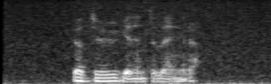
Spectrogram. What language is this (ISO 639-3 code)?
swe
